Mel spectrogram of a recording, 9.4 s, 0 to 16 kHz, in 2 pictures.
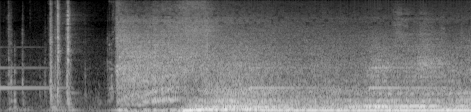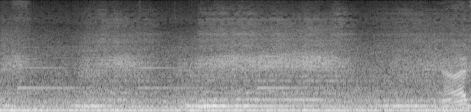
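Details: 2008 Toyota Tundra power steering pump at idle with a constant thin whine and poor assist: fluid about half to three quarters of an inch below the cold mark and foamy, low from a leaking pressure hose.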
